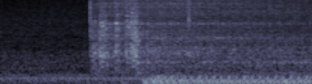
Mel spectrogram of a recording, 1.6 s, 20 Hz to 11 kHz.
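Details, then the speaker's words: 2009 Honda Rebel 250 at 10,263 miles, in neutral: one push of the starter, a short whirr, then it catches straight away and settles into a steady, even low idle with no misses; normal start and idle. "One push of the button. So it's a good running bike for $800."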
